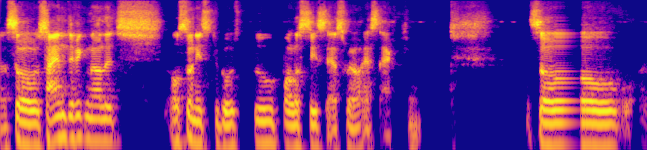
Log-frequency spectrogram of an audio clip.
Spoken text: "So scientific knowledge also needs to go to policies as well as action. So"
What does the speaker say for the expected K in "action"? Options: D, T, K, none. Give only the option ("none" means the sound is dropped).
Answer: K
